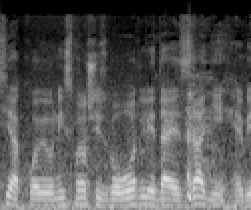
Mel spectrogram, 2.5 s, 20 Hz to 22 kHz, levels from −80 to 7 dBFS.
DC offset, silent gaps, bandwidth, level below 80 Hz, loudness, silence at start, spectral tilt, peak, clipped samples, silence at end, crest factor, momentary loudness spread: under 0.1%; none; 17 kHz; -30 dBFS; -11 LUFS; 0 s; -5 dB/octave; 0 dBFS; 0.4%; 0 s; 12 dB; 4 LU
